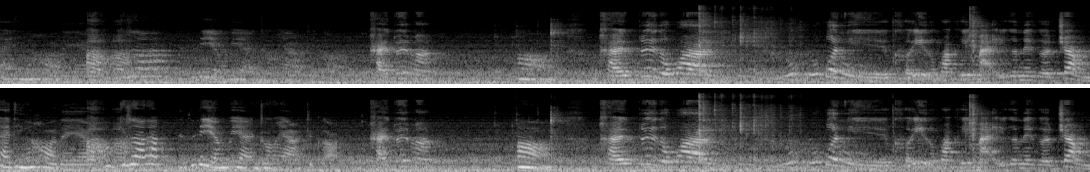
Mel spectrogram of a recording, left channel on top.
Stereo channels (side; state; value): left; quieter; 3.5 dB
